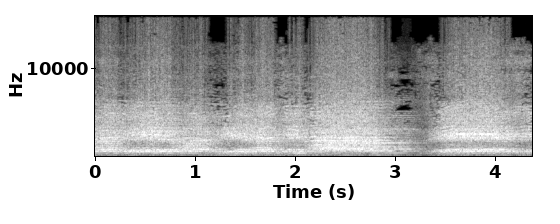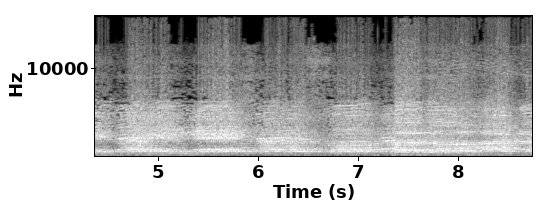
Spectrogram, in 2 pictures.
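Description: A large group of young voices chanting in unison, in long sustained phrases, with a brief pause for breath about three seconds in.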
